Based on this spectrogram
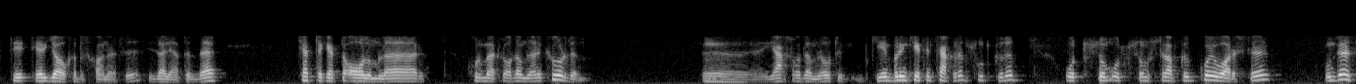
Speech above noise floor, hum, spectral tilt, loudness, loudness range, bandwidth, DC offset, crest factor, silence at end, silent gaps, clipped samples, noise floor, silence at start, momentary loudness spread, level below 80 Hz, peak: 38 dB; none; -5.5 dB/octave; -22 LUFS; 4 LU; 4 kHz; under 0.1%; 20 dB; 0 s; none; under 0.1%; -59 dBFS; 0.15 s; 12 LU; -56 dBFS; -2 dBFS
